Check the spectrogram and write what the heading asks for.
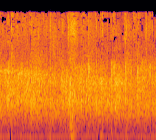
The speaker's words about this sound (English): Amen. You clap.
